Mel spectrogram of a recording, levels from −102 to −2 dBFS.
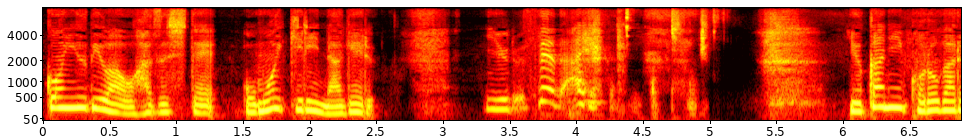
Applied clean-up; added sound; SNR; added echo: neural mask model Resemble Enhance denoiser.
